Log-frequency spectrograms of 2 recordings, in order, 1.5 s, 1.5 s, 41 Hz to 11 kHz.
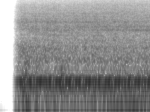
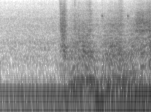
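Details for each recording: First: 1988 GMC Sierra 3500 engine running after plugging in the second fuel pump (it earlier ran only on starter fluid): catches and settles into a steady, even low hum with no misses or knocks; runs normally now. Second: Lowered 1988 GMC Sierra 3500 bought with known issues, air filter off; starter cranks steadily at about 3.5 turns per second but never catches; no fuel delivery, suspected missing fuel pump; later runs only on starting fluid.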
